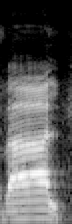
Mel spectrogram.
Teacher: जब जाल निकालेंगे तो ज़बान हल्का सा हमारा बाहर आएगा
